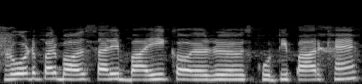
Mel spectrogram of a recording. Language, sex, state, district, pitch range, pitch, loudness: Hindi, female, Uttar Pradesh, Lucknow, 220-245 Hz, 230 Hz, -12 LUFS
